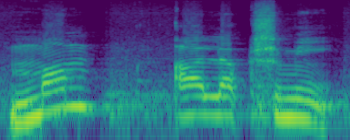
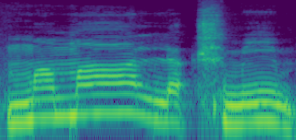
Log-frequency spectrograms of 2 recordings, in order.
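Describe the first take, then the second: First: The words are split apart, with a break. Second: The words are run together without a break. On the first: The speaker calls it wrong. "ऐसे नहीं बोलना है" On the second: The speaker calls it right. "इसी तरह से बोलना है"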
